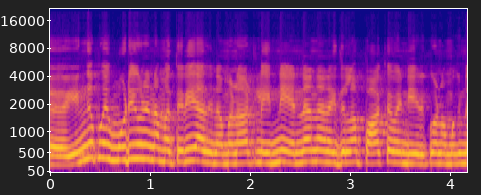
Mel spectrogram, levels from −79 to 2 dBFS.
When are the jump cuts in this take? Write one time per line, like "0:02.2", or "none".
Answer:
none

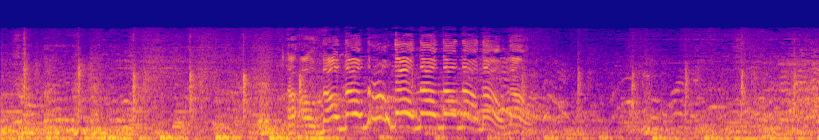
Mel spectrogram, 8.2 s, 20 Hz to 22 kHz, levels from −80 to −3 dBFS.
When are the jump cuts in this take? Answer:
none

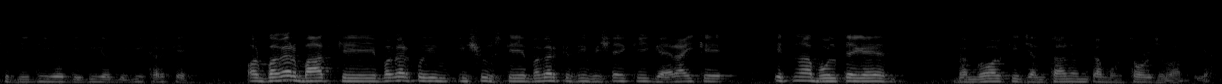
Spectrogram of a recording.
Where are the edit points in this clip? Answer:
none

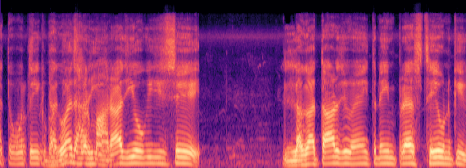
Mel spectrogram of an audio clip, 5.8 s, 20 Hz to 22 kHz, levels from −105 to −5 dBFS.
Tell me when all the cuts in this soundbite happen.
0:01.0

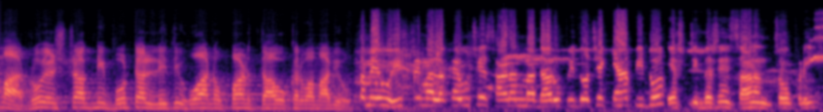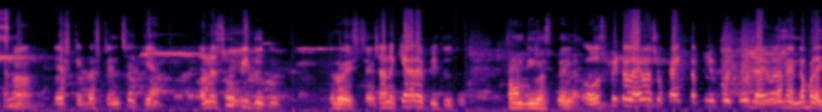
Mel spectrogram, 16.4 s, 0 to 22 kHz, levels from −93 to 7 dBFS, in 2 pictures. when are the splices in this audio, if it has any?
0:03.6
0:06.6
0:12.0
0:14.0

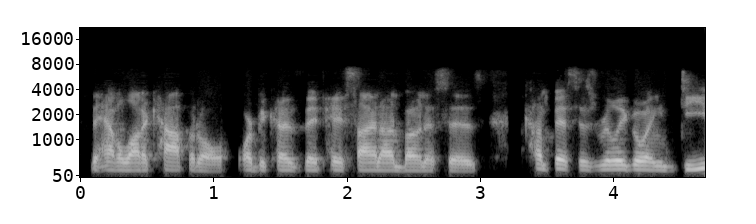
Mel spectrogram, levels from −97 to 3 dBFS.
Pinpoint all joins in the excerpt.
0:03.3

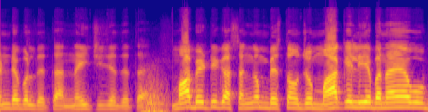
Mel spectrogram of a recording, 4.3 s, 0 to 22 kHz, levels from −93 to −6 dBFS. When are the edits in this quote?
0:01.6

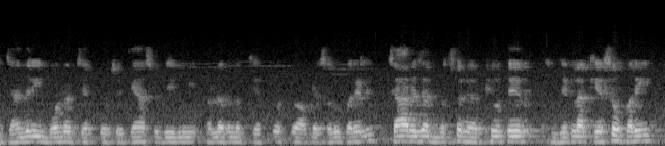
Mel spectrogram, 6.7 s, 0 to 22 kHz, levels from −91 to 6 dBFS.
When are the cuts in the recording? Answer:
0:03.8

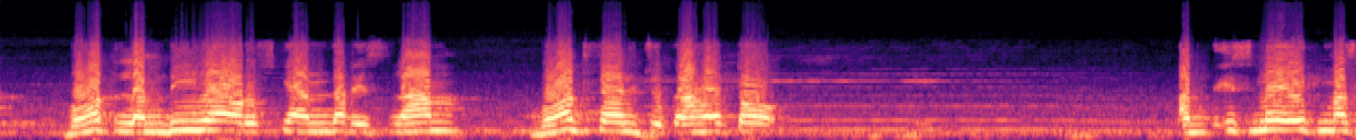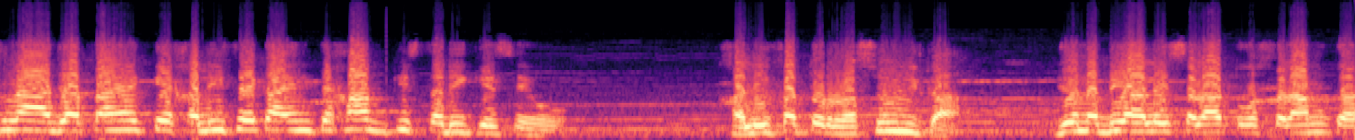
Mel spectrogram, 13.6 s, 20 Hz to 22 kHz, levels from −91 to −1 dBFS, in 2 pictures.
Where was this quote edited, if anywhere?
none

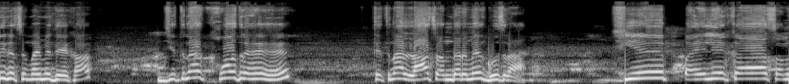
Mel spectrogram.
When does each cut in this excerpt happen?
0:06.2

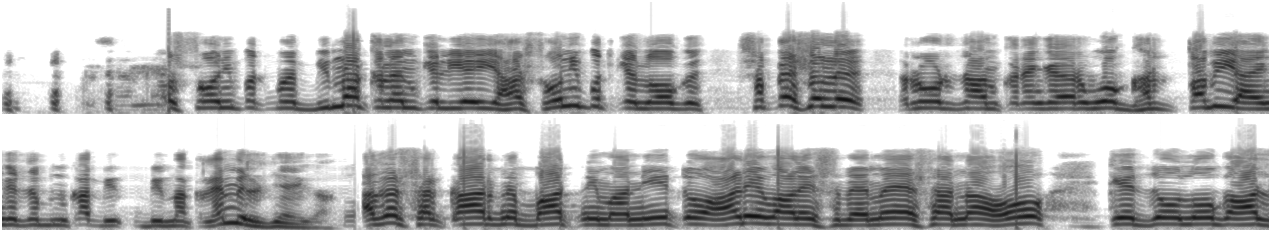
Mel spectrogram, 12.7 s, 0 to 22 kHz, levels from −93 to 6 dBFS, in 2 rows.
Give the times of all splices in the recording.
0:00.8
0:07.9

